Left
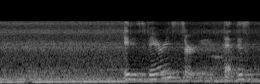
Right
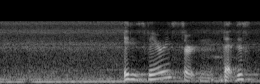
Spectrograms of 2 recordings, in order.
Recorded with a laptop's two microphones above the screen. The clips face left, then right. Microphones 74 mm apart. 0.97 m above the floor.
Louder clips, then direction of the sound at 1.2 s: Right 8 dB; 50° right (ahead or behind).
